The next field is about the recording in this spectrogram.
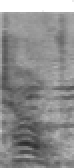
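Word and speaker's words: טוב: it's like toe, but Tov.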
